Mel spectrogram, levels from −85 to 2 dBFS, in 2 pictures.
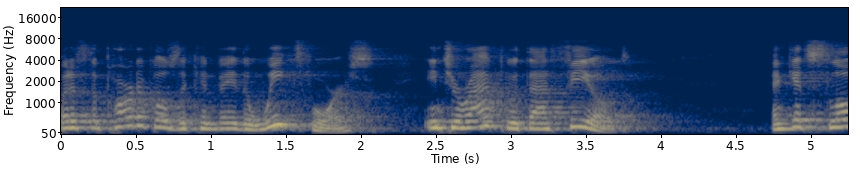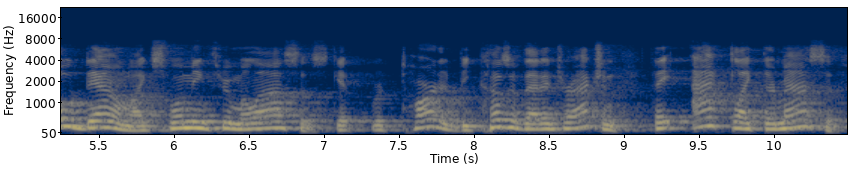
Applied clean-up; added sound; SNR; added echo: none; none; none; reverberation time 0.9 s.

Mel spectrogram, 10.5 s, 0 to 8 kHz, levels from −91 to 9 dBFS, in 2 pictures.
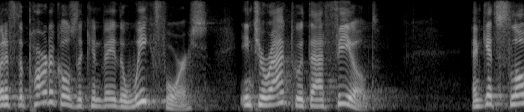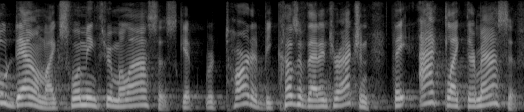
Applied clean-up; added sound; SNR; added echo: none; none; none; none.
